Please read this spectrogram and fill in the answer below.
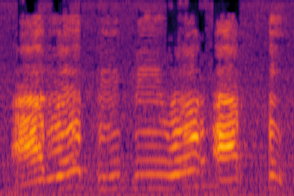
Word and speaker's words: rapport: R-A-P-P-O-R-T. It is, spelling is R-A-P-P-O-R-T, rapport. But you should pronounce it as rapport only.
